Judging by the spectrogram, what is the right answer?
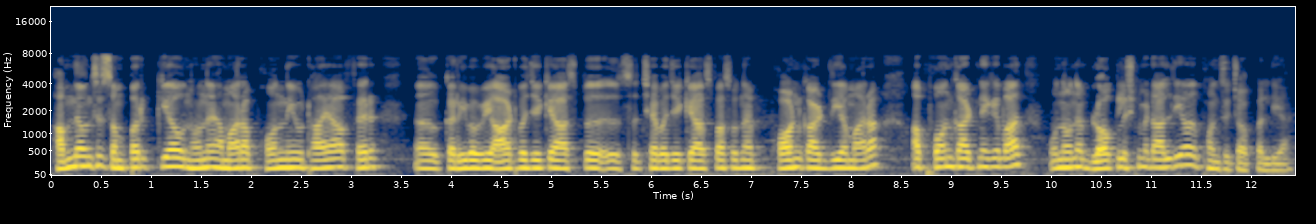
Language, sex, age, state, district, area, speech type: Hindi, male, 18-30, Madhya Pradesh, Bhopal, urban, spontaneous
